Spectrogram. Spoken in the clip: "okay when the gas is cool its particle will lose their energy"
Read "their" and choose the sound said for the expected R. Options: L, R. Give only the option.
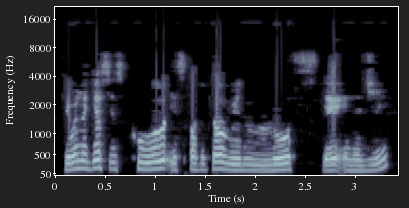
L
